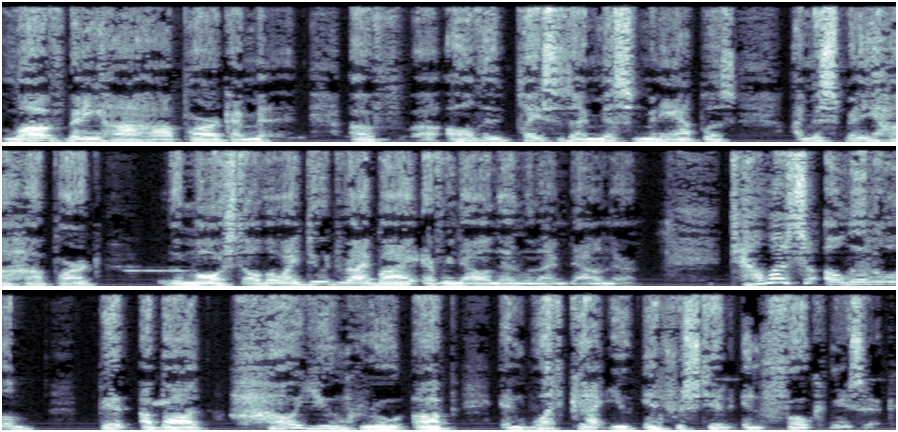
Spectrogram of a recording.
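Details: Adult male radio host; normal voice.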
